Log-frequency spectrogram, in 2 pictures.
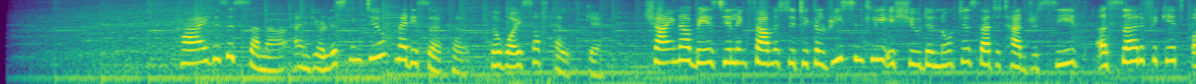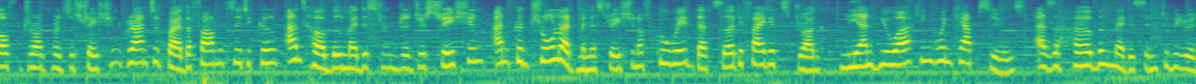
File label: english news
